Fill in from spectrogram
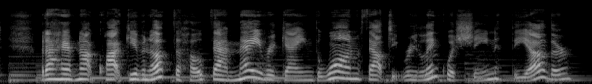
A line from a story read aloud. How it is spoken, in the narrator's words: he sighed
